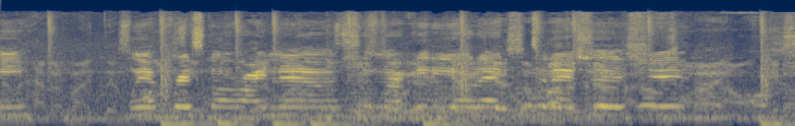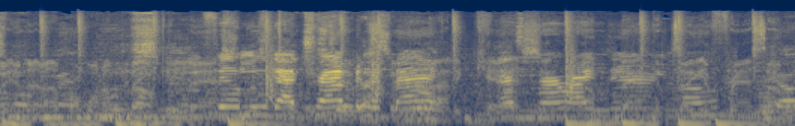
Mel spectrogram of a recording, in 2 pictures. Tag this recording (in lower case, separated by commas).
music, speech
